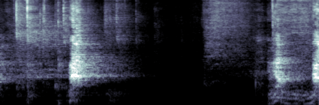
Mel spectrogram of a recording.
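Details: Max, a Boston Terrier, barking at a snake: one loud harsh bark near the one-second mark, a near-silent gap, then a second loud bark rising toward the end.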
